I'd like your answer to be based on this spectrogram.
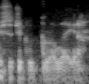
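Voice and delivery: hushed whisper to the dog. Real, not acted. Owner whispering praise to her husky. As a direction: whisper it softly.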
